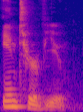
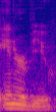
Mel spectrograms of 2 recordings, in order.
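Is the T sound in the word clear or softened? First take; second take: clear; softened. First: The T sound is pronounced clearly. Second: The T sound is very soft, almost dropped. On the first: "So the proper pronunciation is interview" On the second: "when I speak quickly, I, I would probably say interview"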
